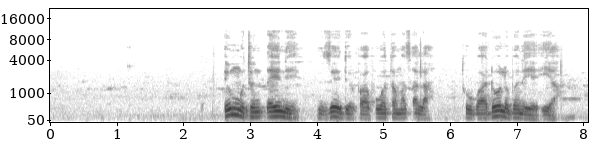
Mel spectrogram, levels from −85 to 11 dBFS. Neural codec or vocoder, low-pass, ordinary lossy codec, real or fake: none; 10.8 kHz; none; real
